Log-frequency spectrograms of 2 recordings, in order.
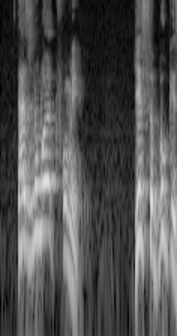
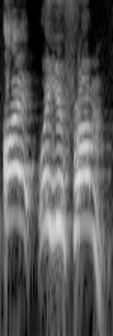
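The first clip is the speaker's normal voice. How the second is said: high, slow calling-out shop tout voice; street hawker call; 12 semitones higher, slower than usual. Retold or imitated. Turkish shopkeeper hails a tourist passing in the street, high slow call.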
